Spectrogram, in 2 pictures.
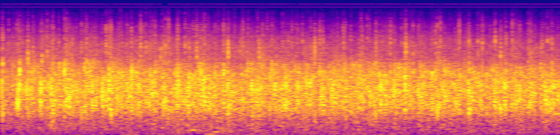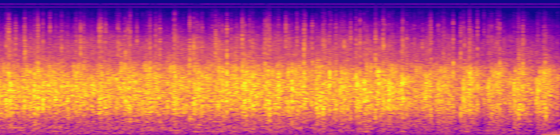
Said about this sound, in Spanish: Ahora solamente me queda invitar al escenario al director de la Camerata Argentina de Guitarras, Martín Marino, a quien le brindamos este aplauso.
